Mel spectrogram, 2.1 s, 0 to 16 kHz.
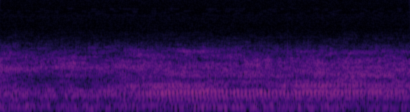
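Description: Steady low hum and hiss: the background noise of an old 1990 speech recording, with no other sound standing out.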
